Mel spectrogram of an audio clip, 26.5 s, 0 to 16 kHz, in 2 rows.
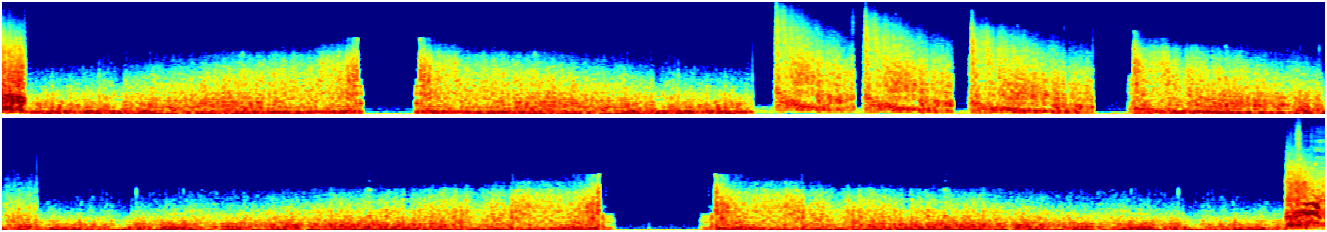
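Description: Slowed-down sound of a 460 S&W Magnum revolver shot and its impact, stretched into a long, deep boom. It comes in several drawn-out stretches separated by brief breaks, with a few sharper cracks between about eight and eleven seconds in.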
